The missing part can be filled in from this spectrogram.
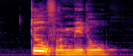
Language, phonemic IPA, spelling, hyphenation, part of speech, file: Dutch, /ˈtoː.vərˌmɪ.dəl/, tovermiddel, to‧ver‧mid‧del, noun, Nl-tovermiddel.ogg
- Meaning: 1. magical concoction or object 2. talisman, fetish 3. miracle cure, any cure with drastic good effects, also used of less than scientific folk medicine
